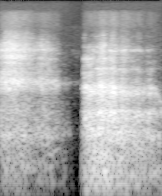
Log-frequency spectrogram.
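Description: A woman breathing close to the microphone: two slow breaths, the second one just before she starts to speak again.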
